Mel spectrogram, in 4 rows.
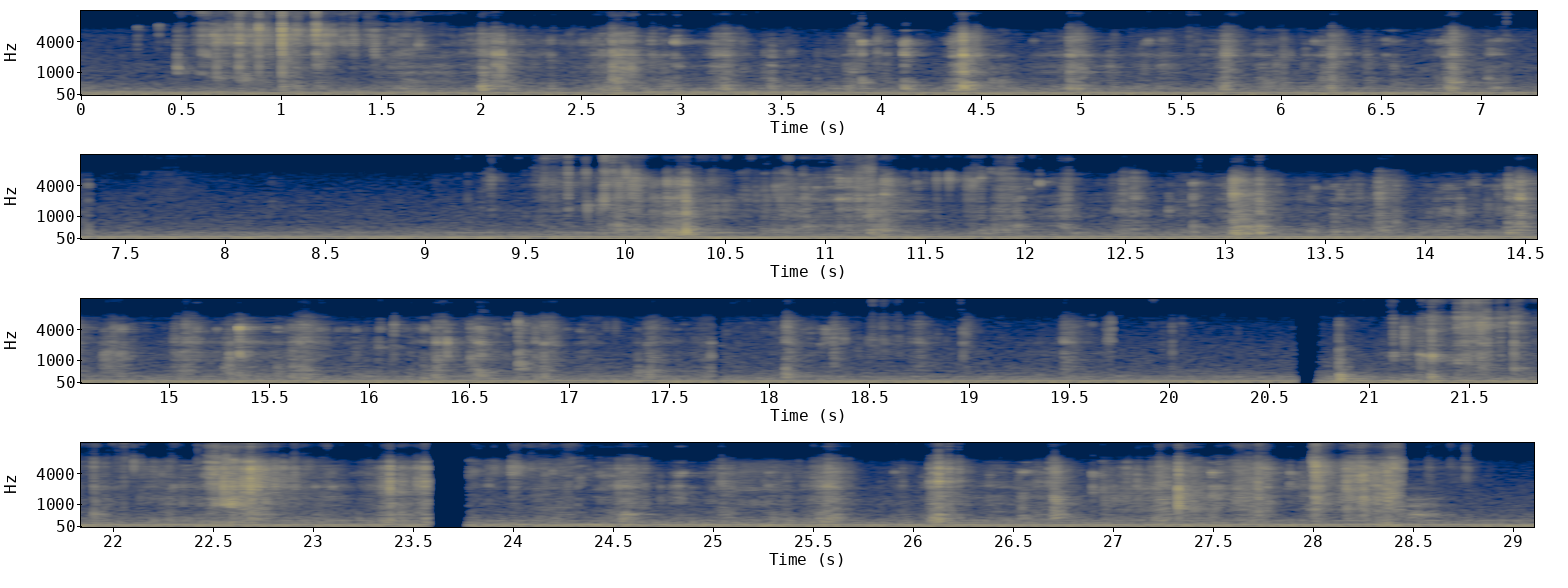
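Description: Close-up crunching and chewing of breaded Wingstop fried chicken tenders: sharp bites into the crispy coating about a second in, around ten seconds in, and again near 22 seconds, with chewing crunches between. A steady low hum runs underneath.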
